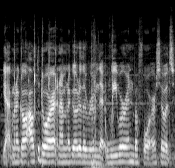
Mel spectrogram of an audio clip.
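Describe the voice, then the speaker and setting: Low-voiced woman playing a tabletop game. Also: fairly even intonation, racing. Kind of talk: casual improvised roleplay. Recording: music laid under the voice.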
